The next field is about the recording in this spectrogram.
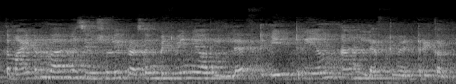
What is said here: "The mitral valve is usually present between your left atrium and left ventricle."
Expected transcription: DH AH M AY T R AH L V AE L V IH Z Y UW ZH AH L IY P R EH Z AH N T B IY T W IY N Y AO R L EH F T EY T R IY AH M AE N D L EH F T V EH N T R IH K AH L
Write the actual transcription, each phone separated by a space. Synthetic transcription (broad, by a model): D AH M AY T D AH N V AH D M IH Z Y UW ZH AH L IY P R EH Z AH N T B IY T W IY N Y AO R L EH F T EY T R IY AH M AE N D L EH F T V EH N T R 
